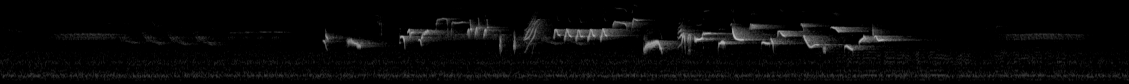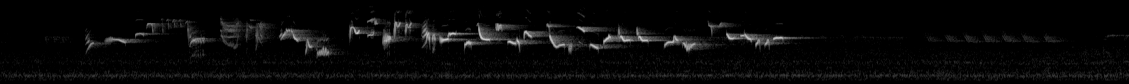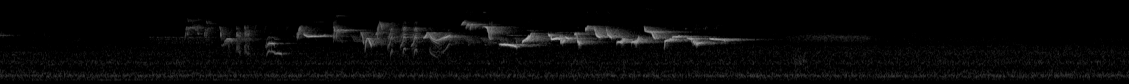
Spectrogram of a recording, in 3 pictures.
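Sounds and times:
Eurasian blackcap singing: 3.2 - 9.0, 12.2 - 19.3, 24.4 - 30.1.

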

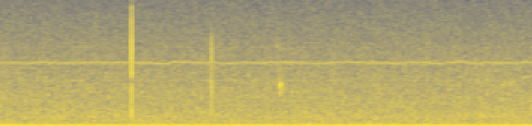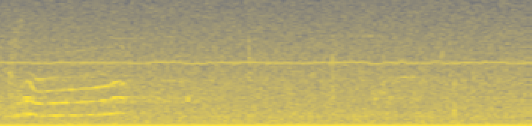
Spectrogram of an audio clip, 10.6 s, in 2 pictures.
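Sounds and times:
low hum and hiss: 0.0 - 10.6
killer whale call: 5.4 - 6.8.

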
